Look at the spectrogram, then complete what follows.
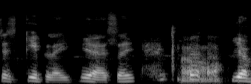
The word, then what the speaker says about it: Ghibli: Here, see, Jamie, I've always said Ghibli pronounced as Ghibli.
